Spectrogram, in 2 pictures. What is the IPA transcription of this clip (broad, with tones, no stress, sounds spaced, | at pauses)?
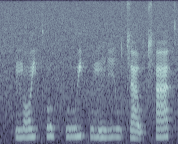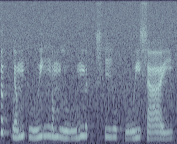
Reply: n̪ ɔː˨˥ j t̪ʰ o˧ w pʰ uː˨˥ j kʷ ɐ˨ m ŋ iː˨˧ w t͡s aː˨˩ w t͡sʰ aː˨˧ t̪ʰ ɐ˥ k̚ l ɐ˨˥ m p uː˨˥ j ŋ ɐ˧ m l uː˨˧ m ɵ˥ t̚ t͡sʰ iː˧ w k uː˨˥ j s aː˧ j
